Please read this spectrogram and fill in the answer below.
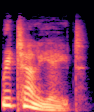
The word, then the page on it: retaliate: British English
